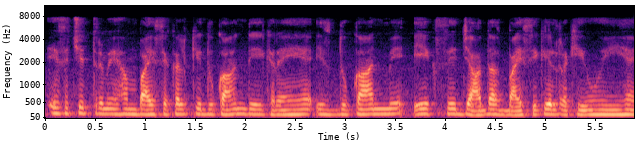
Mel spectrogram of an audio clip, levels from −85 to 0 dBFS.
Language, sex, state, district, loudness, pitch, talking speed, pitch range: Hindi, male, Haryana, Rohtak, -16 LUFS, 145 Hz, 205 wpm, 135-150 Hz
